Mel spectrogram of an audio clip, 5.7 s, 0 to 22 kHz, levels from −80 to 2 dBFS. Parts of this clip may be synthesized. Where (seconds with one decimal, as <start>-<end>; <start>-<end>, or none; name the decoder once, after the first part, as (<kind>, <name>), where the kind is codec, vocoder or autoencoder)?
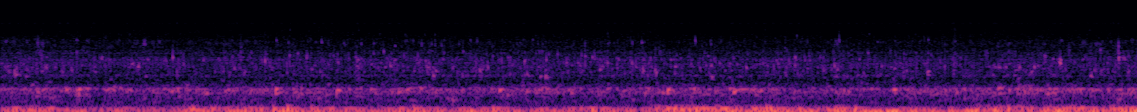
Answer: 0.0-1.3 (vocoder, Vocos); 4.7-5.7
